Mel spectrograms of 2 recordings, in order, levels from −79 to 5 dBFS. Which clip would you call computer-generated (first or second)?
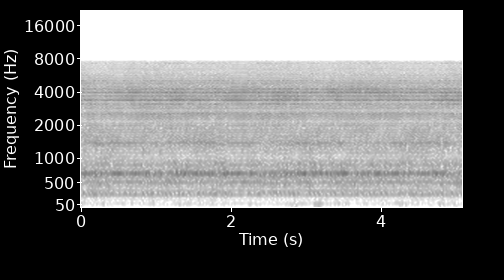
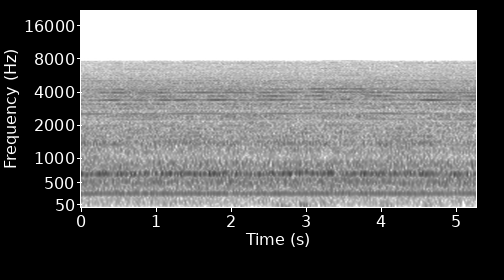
first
